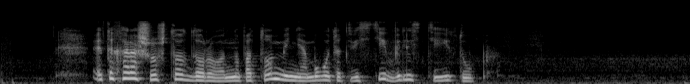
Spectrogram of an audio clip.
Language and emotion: Russian, neutral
